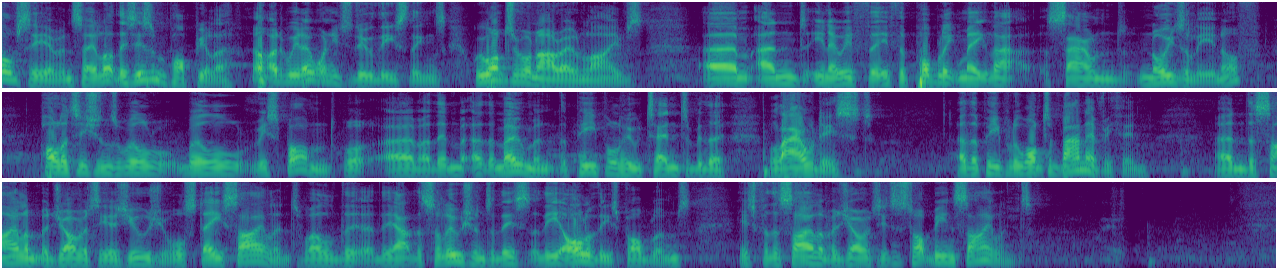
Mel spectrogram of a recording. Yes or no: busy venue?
yes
